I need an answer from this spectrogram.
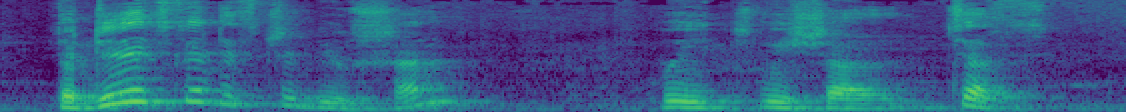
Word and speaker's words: Dirichlet: This T is silent, so it is Dirichlet, not Dirichlet.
